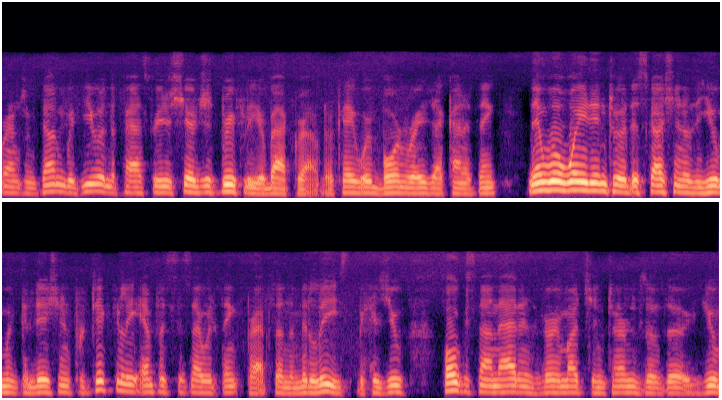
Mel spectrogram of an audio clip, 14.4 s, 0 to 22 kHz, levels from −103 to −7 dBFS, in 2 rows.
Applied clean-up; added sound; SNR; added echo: neural mask model Resemble Enhance denoiser.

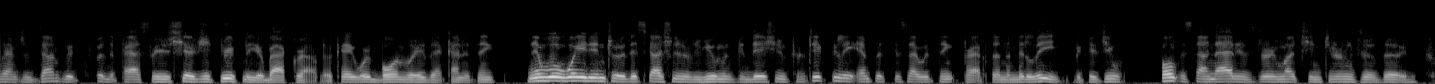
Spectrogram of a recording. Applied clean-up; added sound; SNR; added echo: neural diffusion model UNIVERSE++.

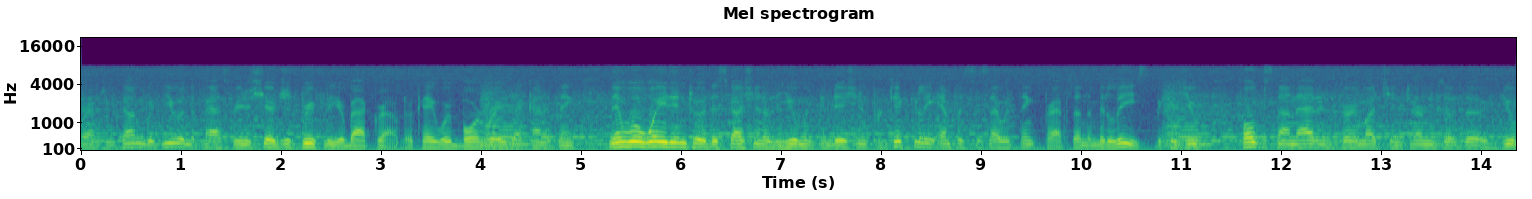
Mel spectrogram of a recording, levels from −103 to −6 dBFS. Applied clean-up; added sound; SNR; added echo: none; Bowed string instrument; 13 dB; none.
